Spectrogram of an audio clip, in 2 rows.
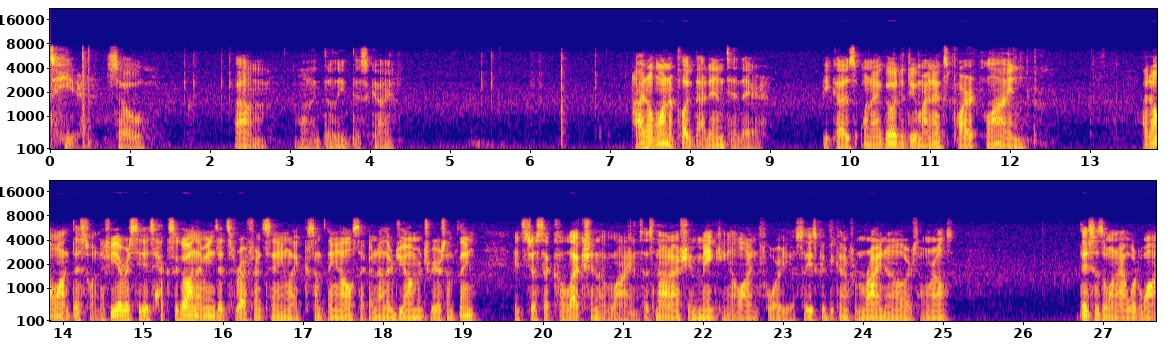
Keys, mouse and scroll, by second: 1.7 click, 2.2 click, 4.3 click, 6.0 click, 6.8 click, 10.8 click, 11.6-12.8 typing.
